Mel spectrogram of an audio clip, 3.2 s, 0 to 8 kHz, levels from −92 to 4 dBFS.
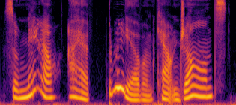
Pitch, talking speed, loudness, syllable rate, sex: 230 Hz, 170 wpm, -15 LUFS, 4.2 syllables/s, female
